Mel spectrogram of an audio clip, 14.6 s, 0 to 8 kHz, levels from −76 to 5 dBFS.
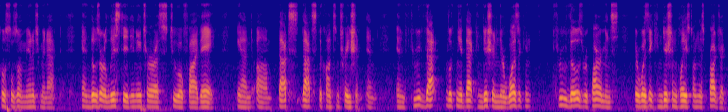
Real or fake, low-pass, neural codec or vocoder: real; 7.2 kHz; none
